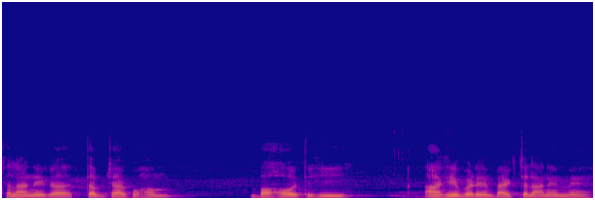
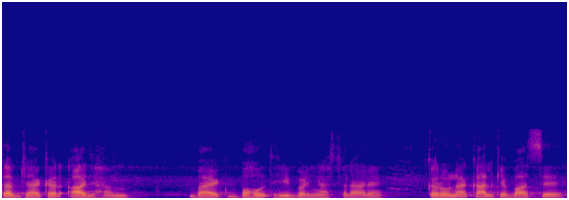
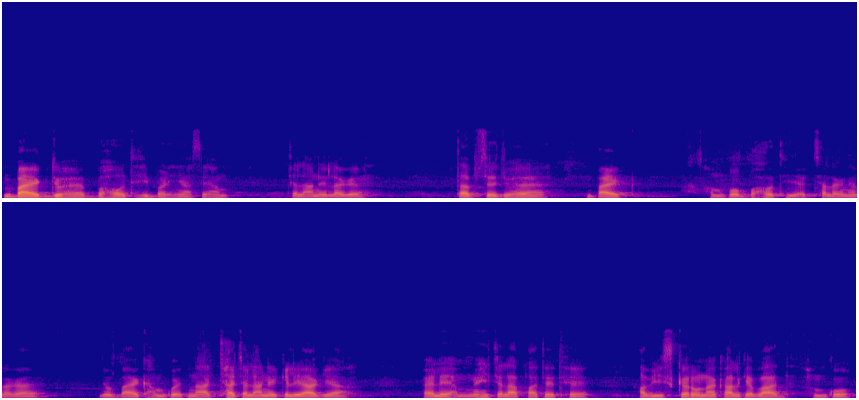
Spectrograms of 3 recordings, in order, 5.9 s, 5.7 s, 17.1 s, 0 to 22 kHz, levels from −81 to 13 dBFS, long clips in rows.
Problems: none marked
